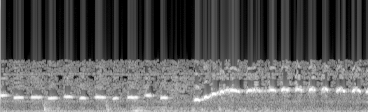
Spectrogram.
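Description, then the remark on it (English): A person whistles a melody, a clear bright tone of short repeated notes that glides upward into longer sustained ones, over a low background hum. “They don't have whistling programs anymore, either.”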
